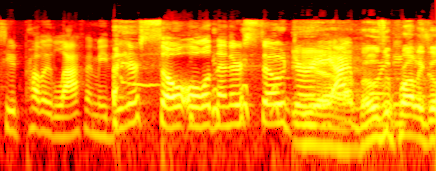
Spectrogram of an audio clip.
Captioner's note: laughter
